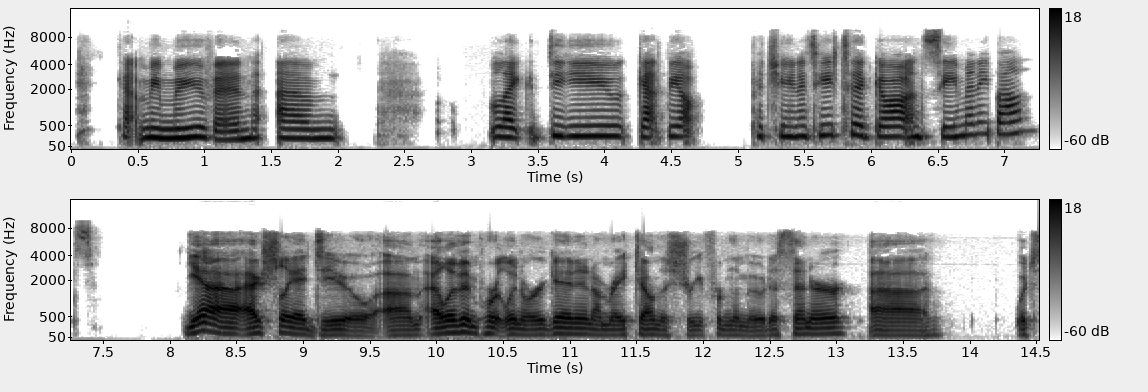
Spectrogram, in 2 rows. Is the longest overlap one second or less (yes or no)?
yes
